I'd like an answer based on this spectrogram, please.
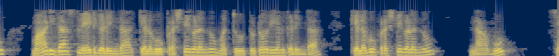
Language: Kannada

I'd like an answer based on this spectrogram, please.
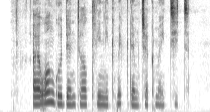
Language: Nigerian Pidgin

